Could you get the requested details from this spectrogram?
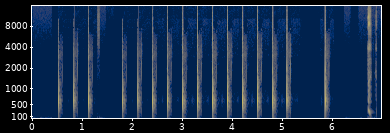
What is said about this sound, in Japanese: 足音がした。気のせいか。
